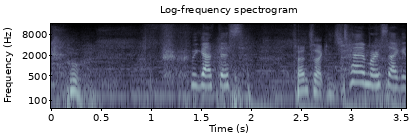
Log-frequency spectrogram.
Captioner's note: breathes heavily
